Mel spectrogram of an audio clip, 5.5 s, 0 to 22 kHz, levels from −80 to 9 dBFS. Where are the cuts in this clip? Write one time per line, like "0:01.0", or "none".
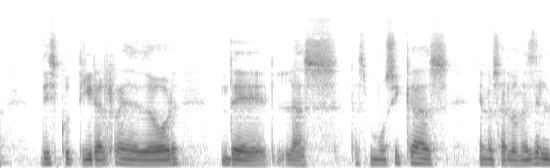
none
